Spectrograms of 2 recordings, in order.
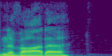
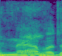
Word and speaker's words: Nevada: If I was saying naturally, I'd say Nevada. With how you said it. I know. Okay. I know. But now since I read this, I've been trying my best to say it correctly.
